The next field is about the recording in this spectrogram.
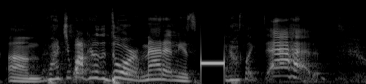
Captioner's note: beep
